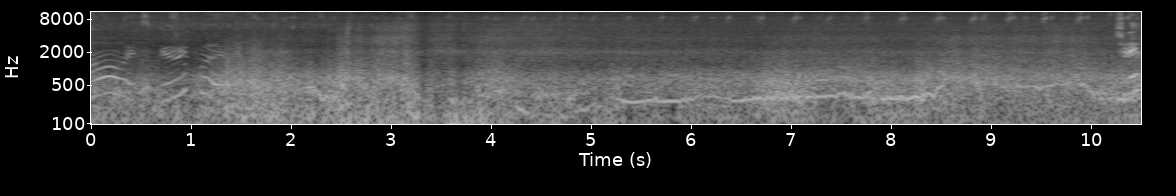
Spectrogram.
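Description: Wind buffeting the camera's microphone during a tandem paraglider flight: a loud, steady rush with a ragged low rumble. A person's voice sounds briefly at the start and again, wavering, through the middle.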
